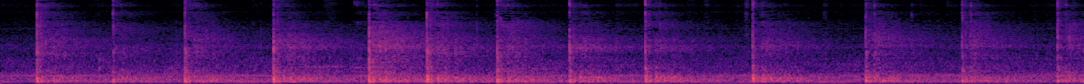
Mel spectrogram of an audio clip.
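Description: Basketball being dribbled on a hard indoor court floor: about a dozen sharp, echoing bounces, roughly one a second and somewhat irregular, in a large gym hall.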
